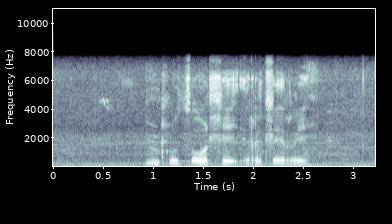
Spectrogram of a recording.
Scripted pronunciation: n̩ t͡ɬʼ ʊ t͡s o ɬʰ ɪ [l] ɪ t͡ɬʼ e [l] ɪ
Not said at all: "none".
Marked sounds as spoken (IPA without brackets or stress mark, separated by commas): r, r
